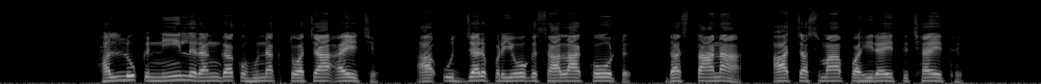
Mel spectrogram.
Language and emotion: Maithili, neutral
